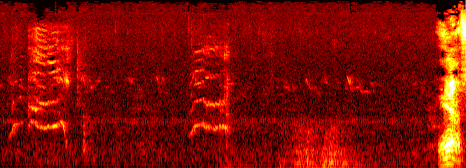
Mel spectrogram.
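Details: Indoor cat, one of the Taters gang, meowing during a thunderstorm: two drawn-out harmonic meows that rise then fall, about two seconds apart, followed by a soft low rumble and a sharp loud knock at the end.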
